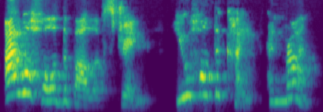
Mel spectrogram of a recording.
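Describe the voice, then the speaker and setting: A woman voicing a calm, helpful male storybook frog with a steady, encouraging manner. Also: sits high, moderate pace. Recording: roomy, echoing sound.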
